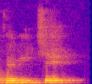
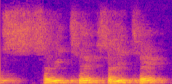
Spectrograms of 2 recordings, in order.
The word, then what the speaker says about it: ceviche: pronunciación, que es que yo pronuncio ceviche situando la lengua detrás de los incisivos superiores, en lugar de situar la lengua sobre los alveolos que están encima. No digo ceviche, como dicen en Lima, digo ceviche.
